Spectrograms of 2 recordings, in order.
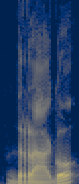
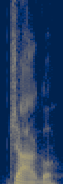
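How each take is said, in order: First: The word starts with a 'dr' sound. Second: The word starts with a 'j' sound. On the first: This is the standard Italian pronunciation. "in Italian it's drago" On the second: This is the Sicilian pronunciation. "in Sicilian it becomes giago"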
